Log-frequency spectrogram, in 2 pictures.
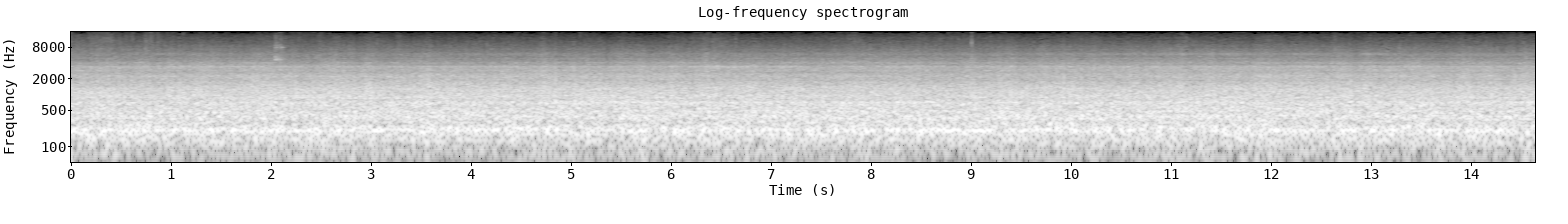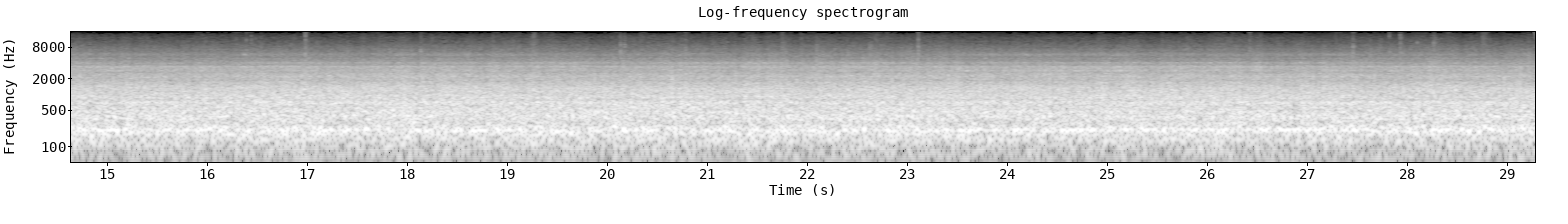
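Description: Interior running noise of an E5 series Shinkansen at speed in a tunnel: a loud, unchanging rushing rumble with a steady low hum underneath.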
